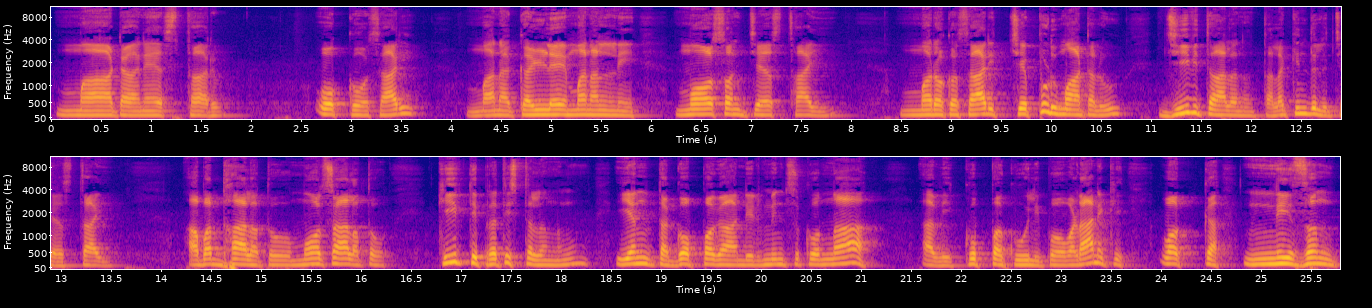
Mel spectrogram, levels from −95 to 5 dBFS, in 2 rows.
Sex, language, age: male, Telugu, 50-69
